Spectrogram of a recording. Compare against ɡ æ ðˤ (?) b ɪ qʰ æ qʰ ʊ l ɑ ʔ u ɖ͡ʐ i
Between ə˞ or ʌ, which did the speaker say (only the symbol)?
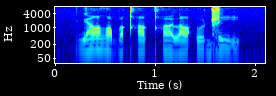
ʌ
